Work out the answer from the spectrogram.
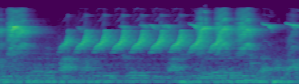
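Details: Slendang biru bird singing in a mini aviary: a fast run of about eight repeated sharp chirps, then higher thin notes and trills, with a low hum underneath.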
